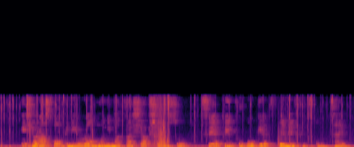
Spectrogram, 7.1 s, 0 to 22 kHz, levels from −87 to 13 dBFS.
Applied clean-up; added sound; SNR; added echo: none; Typing; 9 dB; reverberation time 0.6 s.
